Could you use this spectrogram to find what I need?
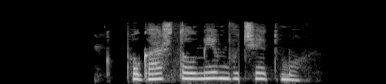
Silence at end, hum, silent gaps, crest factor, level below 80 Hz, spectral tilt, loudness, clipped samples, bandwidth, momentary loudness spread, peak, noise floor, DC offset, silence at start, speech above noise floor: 0.85 s; none; none; 18 dB; -62 dBFS; -3 dB/octave; -17 LUFS; under 0.1%; 7.8 kHz; 8 LU; -2 dBFS; under -90 dBFS; under 0.1%; 1.3 s; over 73 dB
